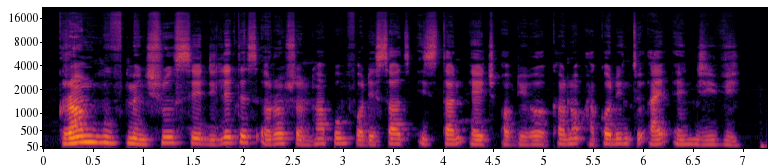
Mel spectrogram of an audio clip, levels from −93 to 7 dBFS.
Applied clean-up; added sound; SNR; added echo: none; none; none; none.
